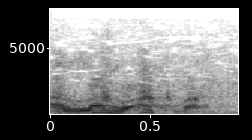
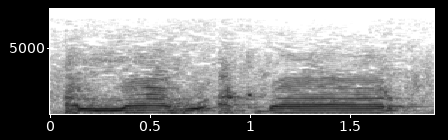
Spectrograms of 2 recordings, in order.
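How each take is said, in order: First: No vowel is lengthened in the phrase. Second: The vowel after b in the last word is drawn out. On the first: It states that God is greatest. The speaker calls it right. "ولا بد من أن يقول الله أكبر" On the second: It turns the word into a plural meaning drums. The speaker calls it wrong. "مددت الباء"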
